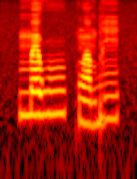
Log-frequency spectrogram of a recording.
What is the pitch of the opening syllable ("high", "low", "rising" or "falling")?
high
